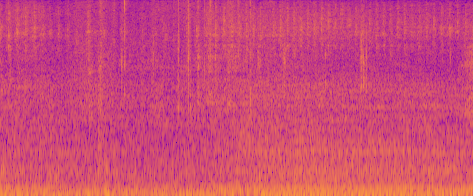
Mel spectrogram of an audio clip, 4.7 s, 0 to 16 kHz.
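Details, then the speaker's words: Porsche 912 air-cooled flat-four, cold day, after replacing points with electronic ignition; backfired at first start, now steady even beetle-like chatter with no misses, started much easier, running smoothly. "sounds very much like a beetle now [Music] so the electronic ignition that seems to have made a difference that started up much easier than i thought it would"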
